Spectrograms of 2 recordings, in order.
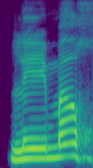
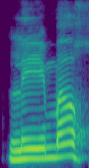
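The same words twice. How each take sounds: The two takes are said the same way.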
